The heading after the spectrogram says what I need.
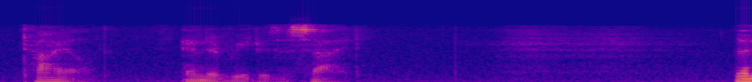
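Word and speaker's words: tyled: y l e d i am pronouncing that tiled and the readers aside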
